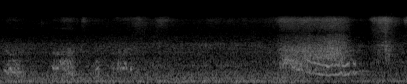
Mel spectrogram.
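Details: Playing Cocker Spaniel puppies make a few brief, high-pitched squeaks and yips in quick succession, then a longer, louder whine that bends downward, over a steady background hiss.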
